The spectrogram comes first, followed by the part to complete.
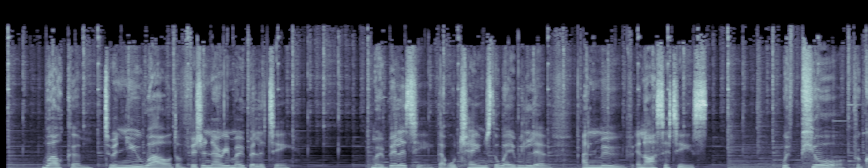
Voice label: UK Music; BMW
